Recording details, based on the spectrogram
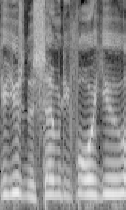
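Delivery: put-on yelling. Retelling how players in a lobby yelled at the speaker: imitating someone yelling. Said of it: "freaking yelling at me".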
